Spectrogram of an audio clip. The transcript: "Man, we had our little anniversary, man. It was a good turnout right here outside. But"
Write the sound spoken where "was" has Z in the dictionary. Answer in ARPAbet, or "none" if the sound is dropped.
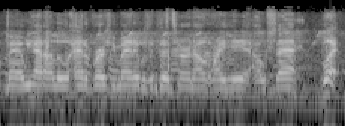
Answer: Z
